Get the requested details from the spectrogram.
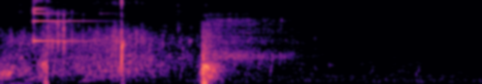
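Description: A fishing line is reeled in with a quick pop.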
